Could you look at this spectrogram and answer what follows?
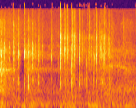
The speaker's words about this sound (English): Can you hear the clicking of the computer there?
